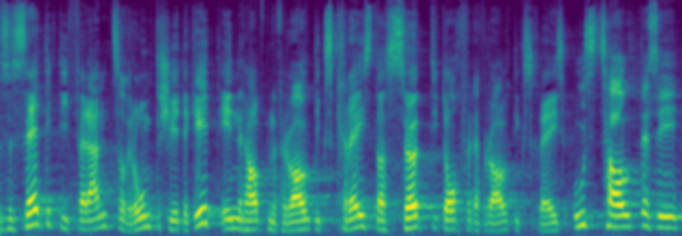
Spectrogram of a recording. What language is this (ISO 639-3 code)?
gsw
